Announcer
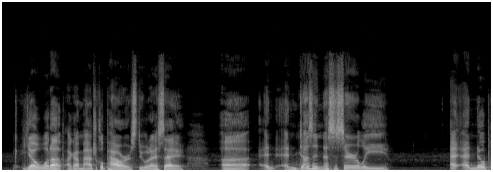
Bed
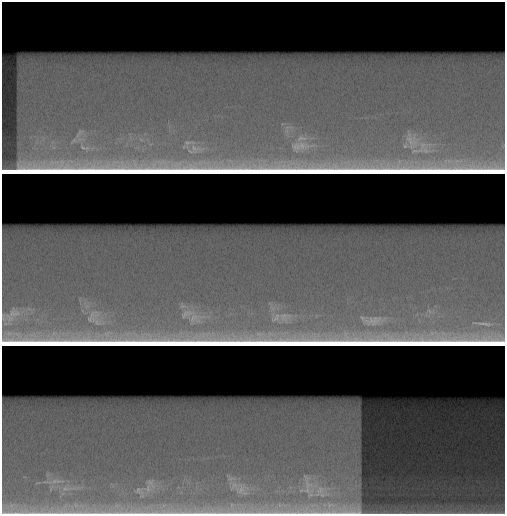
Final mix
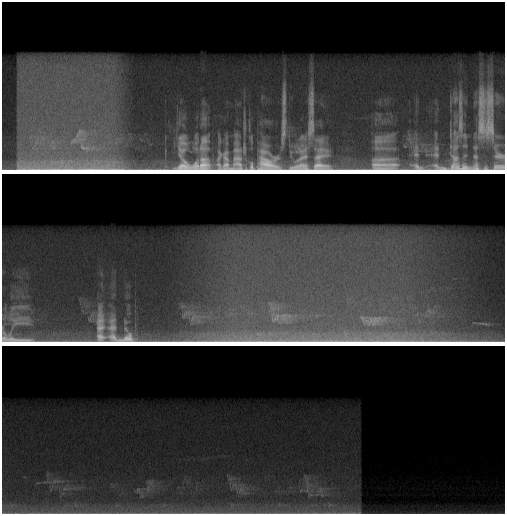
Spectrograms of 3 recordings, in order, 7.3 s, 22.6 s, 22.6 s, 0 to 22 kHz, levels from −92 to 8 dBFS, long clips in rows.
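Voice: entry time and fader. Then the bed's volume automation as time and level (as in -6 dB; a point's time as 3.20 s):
2.25 s, -0.5 dB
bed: 1.68 s -5 dB
1.99 s -19.5 dB
10.00 s -19.5 dB
11.01 s -6 dB
13.51 s -6 dB
15.27 s -25 dB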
